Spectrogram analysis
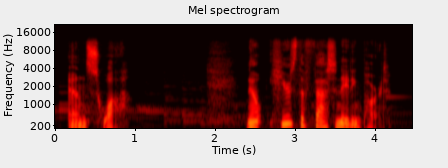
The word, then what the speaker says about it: Anwa: And he's praying not to Christ, not to Allah, but to the almighty creator, Anwa, pronounced anah.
